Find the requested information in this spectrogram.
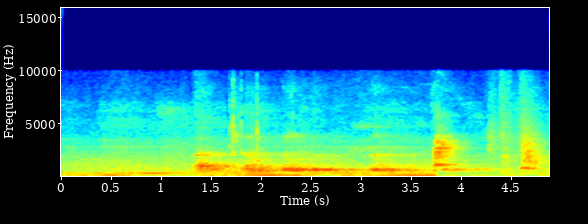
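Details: English bulldog from a breeding kennel, giving a few short, rough barks separated by pauses over a steady low electrical hum.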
